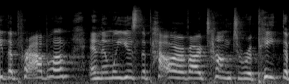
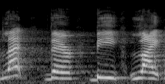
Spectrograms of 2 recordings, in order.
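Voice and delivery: slow, much louder proclamation; bold command; 8 dB louder, slower than usual. Acted. Preacher voicing God at creation, slow and booming. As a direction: boom it out slowly.

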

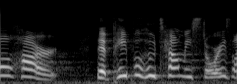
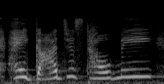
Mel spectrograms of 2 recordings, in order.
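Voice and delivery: softer, slow mock-reverent confiding; imitated confider; 6 dB quieter, slower than usual. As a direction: confide it slowly, as a would-be messenger. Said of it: "somebody tells me, like".

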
